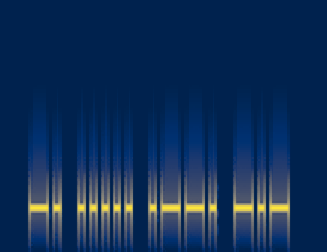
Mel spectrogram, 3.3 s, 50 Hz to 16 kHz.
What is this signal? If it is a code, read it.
Morse code, heard as a keyed tone, about 20 wpm, 700 Hz. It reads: N5PK
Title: Speed Racing - USA 1x2 Call Signs 17wpm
